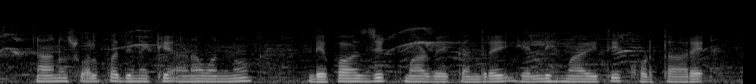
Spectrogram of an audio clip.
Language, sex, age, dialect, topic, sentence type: Kannada, male, 51-55, Central, banking, question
